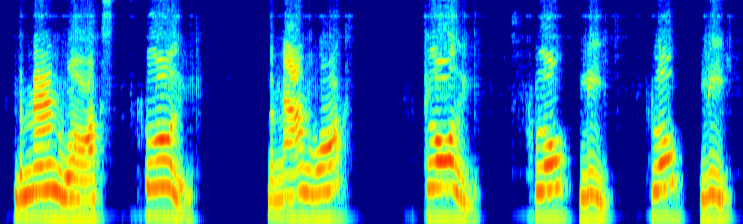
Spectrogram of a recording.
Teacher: This will be the falling intonation on the last syllable of the word.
